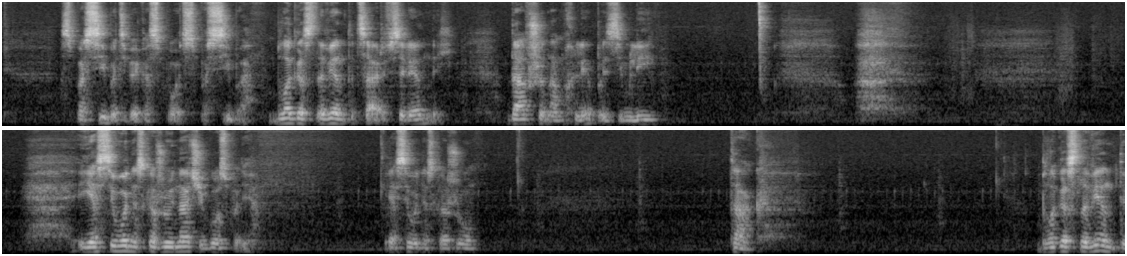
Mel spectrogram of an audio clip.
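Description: A middle-aged man speaks close up, slowly and solemnly, in short phrases with pauses.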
